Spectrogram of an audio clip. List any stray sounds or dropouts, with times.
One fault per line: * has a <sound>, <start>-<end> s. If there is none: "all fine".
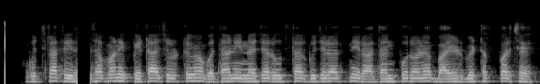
* has a dropout, 0.8-0.9 s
